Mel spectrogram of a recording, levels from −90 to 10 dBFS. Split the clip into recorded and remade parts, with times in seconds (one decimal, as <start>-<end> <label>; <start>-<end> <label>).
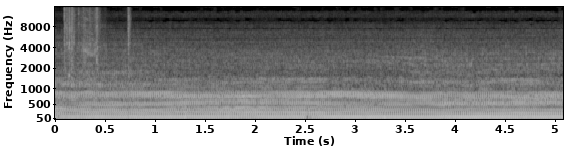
0.0-3.3 remade; 3.3-3.9 recorded; 3.9-5.1 remade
